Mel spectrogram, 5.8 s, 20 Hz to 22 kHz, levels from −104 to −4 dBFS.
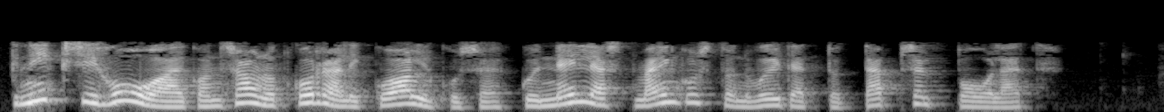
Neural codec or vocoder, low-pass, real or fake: none; 5.4 kHz; real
